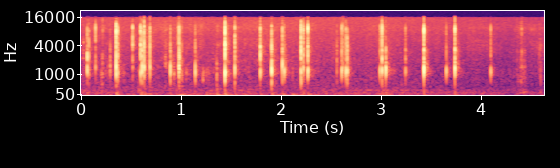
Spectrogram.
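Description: Long nails tap and scratch across a small, clear orange vinyl pencil case with a snap flap, pens inside, laid diagonally. A quick, irregular series of sharp, dry clicks with a crisp plasticky crinkle rings around 1.2 kHz with bright edges. Each tap dies almost instantly over a faint, steady hiss.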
